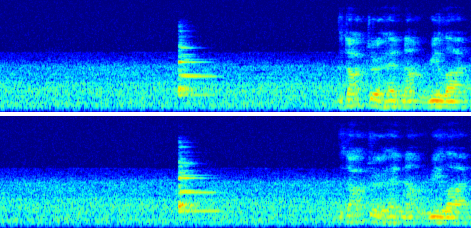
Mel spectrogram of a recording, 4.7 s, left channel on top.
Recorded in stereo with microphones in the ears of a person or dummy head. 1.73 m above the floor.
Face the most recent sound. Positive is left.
turn(degrees=50)  # may be behind; listen again after turning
